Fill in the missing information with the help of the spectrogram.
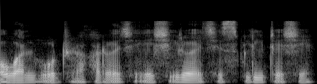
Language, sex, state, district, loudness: Bengali, male, Odisha, Malkangiri, -22 LUFS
